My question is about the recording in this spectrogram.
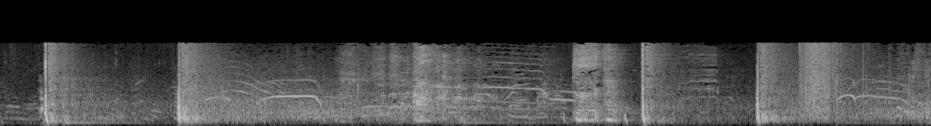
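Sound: fireworks exploding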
